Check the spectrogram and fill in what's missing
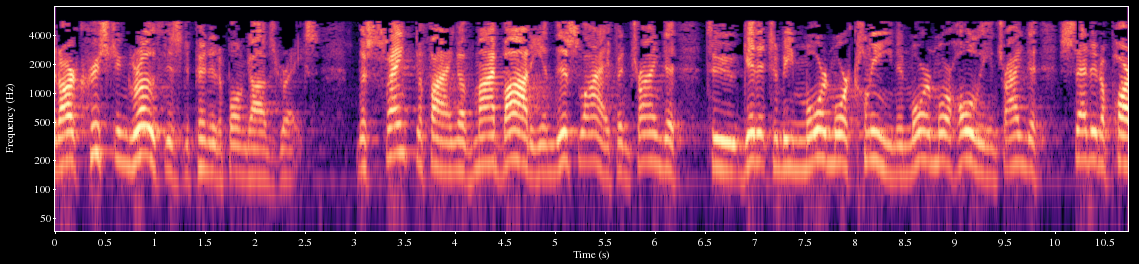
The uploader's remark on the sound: Ketha Heights Baptist Church ~ Live Broadcast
